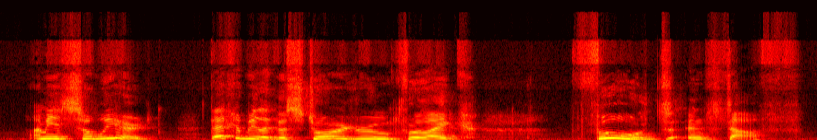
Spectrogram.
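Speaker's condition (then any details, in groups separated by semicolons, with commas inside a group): Cerebral palsy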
